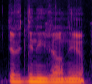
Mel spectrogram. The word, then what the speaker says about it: Denis Villeneuve: Denis Villeneuve, is that how you pronounce that correctly? Denis Villeneuve.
